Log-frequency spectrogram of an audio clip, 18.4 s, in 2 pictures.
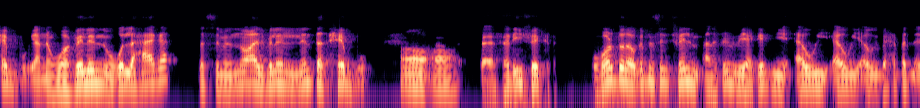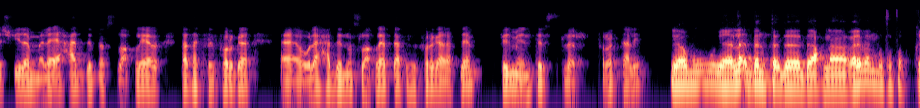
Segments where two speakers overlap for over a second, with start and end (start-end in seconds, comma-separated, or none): none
